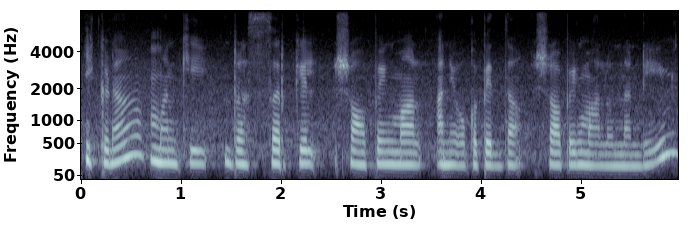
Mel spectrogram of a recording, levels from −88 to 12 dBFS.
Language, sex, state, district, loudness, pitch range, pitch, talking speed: Telugu, female, Andhra Pradesh, Annamaya, -18 LUFS, 175-195 Hz, 180 Hz, 120 wpm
